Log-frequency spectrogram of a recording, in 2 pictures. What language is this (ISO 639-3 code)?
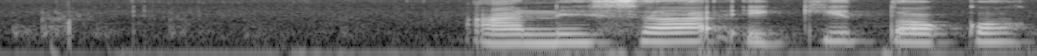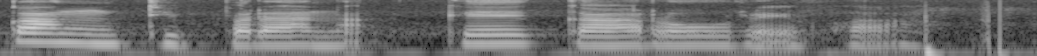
jav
